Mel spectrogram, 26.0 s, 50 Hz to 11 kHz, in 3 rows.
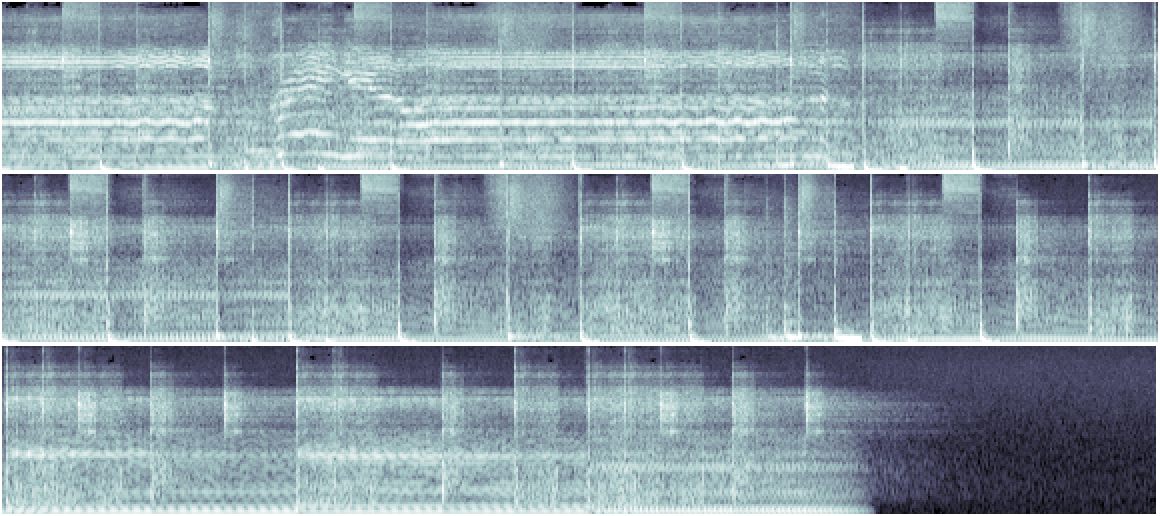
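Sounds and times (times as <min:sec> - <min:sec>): drum hits: 0:00.0 - 0:03.2, 0:03.8 - 0:16.5
alt-rock band playing: 0:00.0 - 0:11.6.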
